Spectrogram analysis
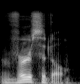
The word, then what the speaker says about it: versatile: Okay, next up is versatile. V E R S A T I L E pronounced V U R sut.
